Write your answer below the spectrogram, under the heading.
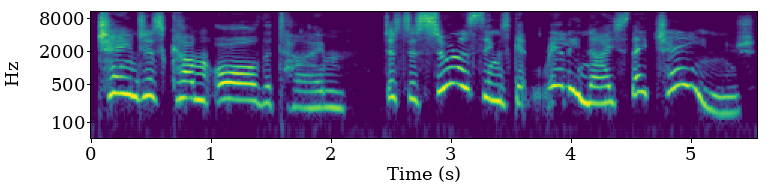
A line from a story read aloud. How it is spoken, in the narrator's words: she said with a sigh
